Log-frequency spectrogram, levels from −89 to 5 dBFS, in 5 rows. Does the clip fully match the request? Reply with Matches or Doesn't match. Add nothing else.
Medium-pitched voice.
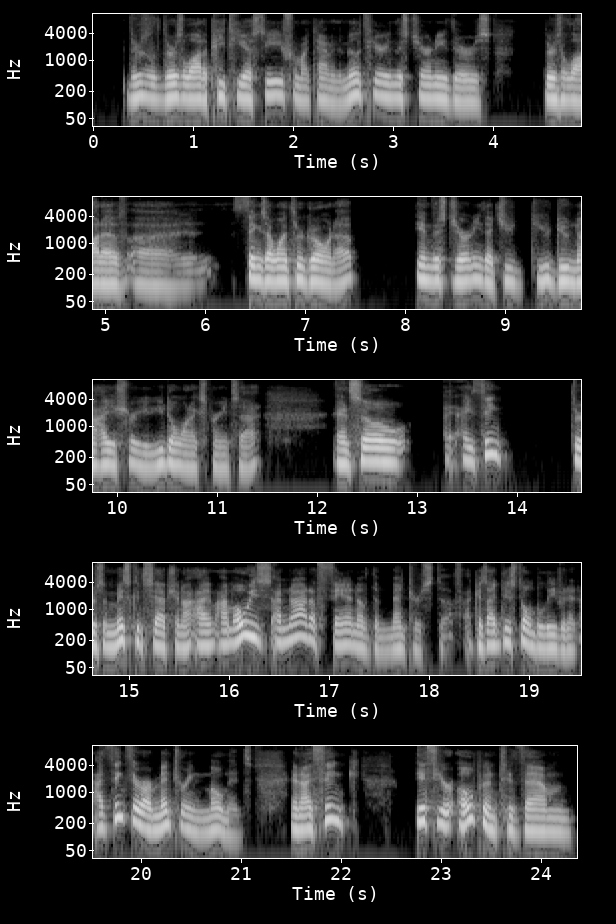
Matches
